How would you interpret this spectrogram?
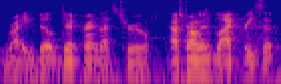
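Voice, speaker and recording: A man's voice: low voice, fairly quick, vocal fry, pushed and bright, faint music behind. A man live-streaming, chatting casually and answering viewers' questions, his voice getting scratchy from a long day of talking. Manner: answers chat questions, rambling with restarts. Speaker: streamer discussing anime with chat.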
